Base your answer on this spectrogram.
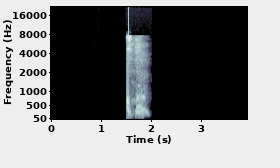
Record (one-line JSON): {"cough_length": "3.9 s", "cough_amplitude": 26498, "cough_signal_mean_std_ratio": 0.21, "survey_phase": "beta (2021-08-13 to 2022-03-07)", "age": "18-44", "gender": "Female", "wearing_mask": "No", "symptom_none": true, "smoker_status": "Never smoked", "respiratory_condition_asthma": false, "respiratory_condition_other": false, "recruitment_source": "REACT", "submission_delay": "2 days", "covid_test_result": "Negative", "covid_test_method": "RT-qPCR", "influenza_a_test_result": "Negative", "influenza_b_test_result": "Negative"}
